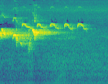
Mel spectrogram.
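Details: Orange-headed thrush decoy male in fighting song, stirred by a female's call: loud slurred whistles at the start, followed by four or five evenly spaced wavy high notes that trail away.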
